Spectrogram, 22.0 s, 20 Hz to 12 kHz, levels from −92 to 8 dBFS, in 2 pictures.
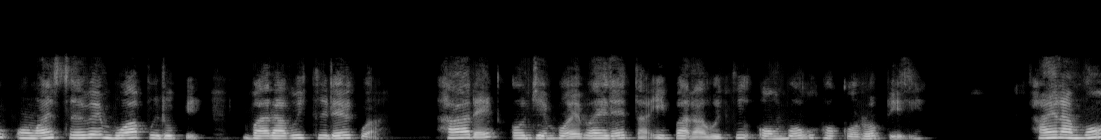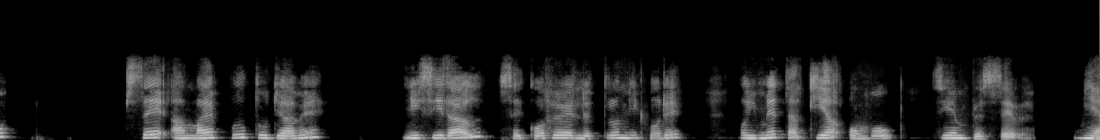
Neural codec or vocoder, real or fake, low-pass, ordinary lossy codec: codec, 16 kHz, 4 kbps, X-Codec, WavLM features, trained on Multilingual LibriSpeech; fake; 7.2 kHz; MP3, 96 kbps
